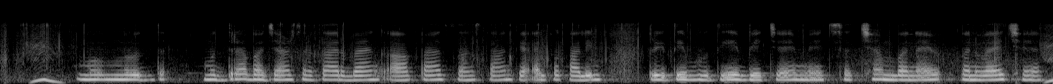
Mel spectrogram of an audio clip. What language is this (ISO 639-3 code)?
mai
